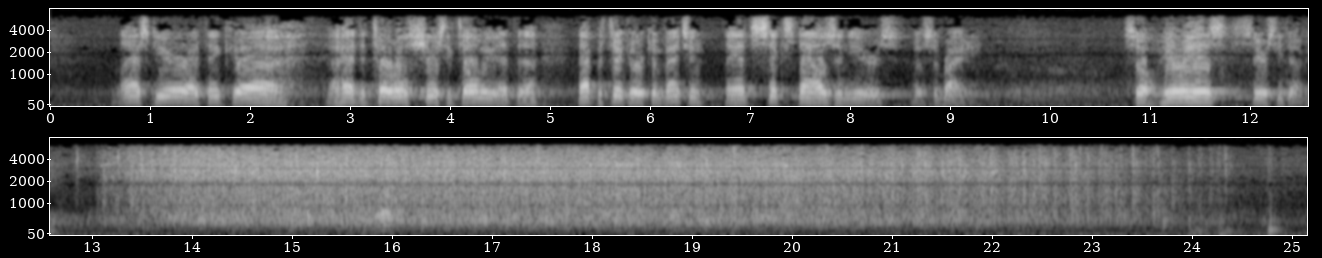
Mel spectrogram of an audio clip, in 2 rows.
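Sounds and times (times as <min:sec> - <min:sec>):
speech: 0:00.6 - 0:09.4, 0:10.8 - 0:12.8
audience applause: 0:13.0 - 0:24.5.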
